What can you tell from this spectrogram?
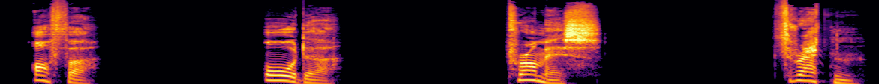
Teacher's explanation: Stress on first syllable.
